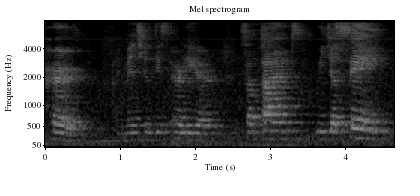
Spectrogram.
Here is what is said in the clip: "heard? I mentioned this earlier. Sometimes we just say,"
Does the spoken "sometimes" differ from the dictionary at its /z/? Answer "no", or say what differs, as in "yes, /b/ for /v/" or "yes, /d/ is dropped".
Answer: yes, /s/ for /z/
